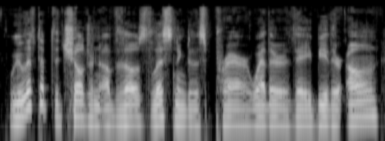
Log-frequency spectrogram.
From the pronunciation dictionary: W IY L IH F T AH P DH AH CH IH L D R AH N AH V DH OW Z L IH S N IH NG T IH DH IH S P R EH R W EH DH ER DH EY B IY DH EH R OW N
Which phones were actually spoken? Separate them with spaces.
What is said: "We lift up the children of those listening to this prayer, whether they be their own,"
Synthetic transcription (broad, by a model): W IY L IH F T AH P DH AH CH IH L D R AH N AH V DH OW Z L IH S N IH NG T IH DH IH S P R EH R W EH DH ER DH EY B IY DH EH R OW N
